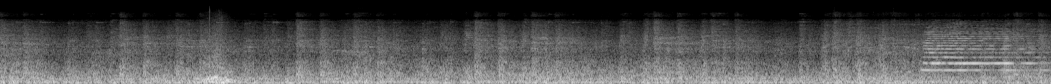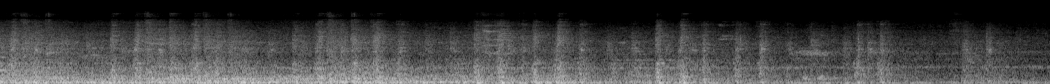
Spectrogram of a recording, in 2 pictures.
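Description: Mumbai suburban electric local train running along the tracks, with a brief thump about two seconds in. Its horn sounds once for about a second and a half, about nine seconds in, and the running noise fades away over the last few seconds.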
